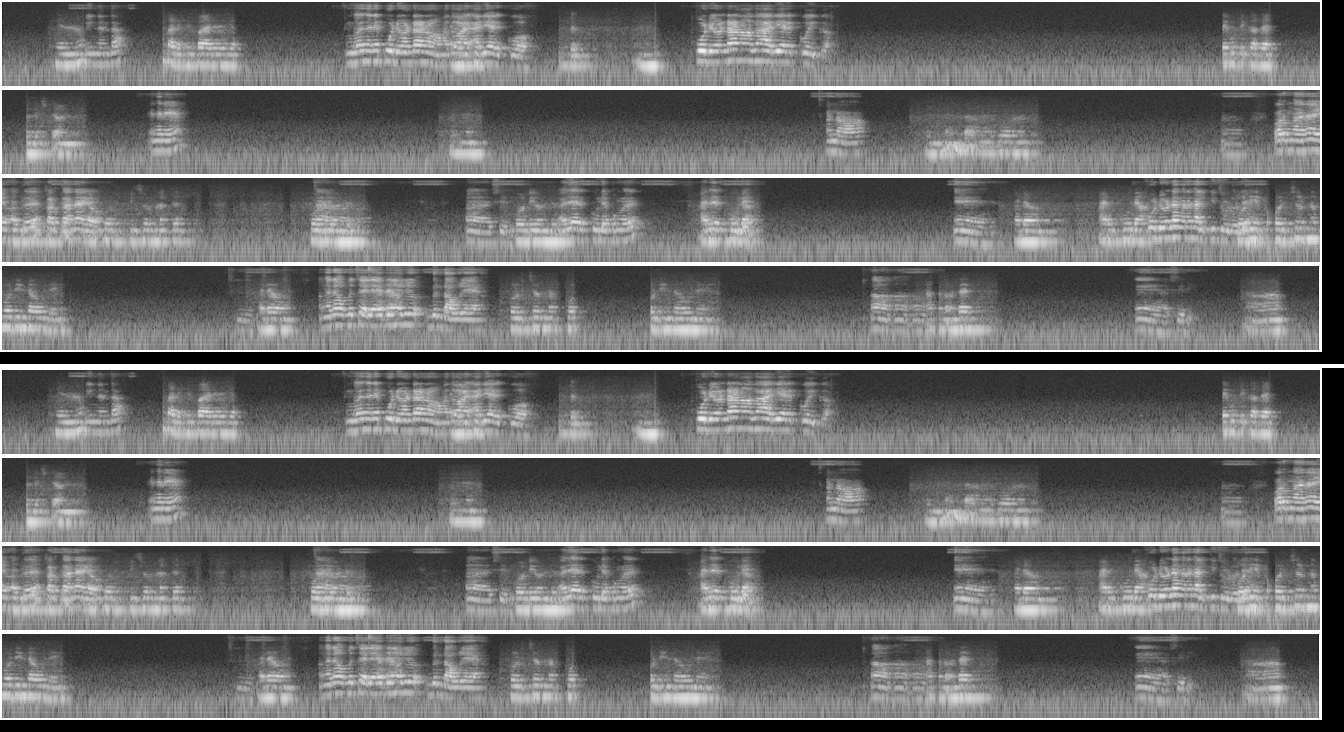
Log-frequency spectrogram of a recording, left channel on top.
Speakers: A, on the right; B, in the centre.
A: എന്ന്
B: പിന്നെന്താ
A: കലക്കിപ്പാരല്ല
B: ഇങ്ങളെങ്ങനെ പൊടി കൊണ്ടാണോ അതോ
A: അല്ലെങ്കി
B: അരി അരക്കുവോ
A: <unintelligible> ഉം
B: പൊടി കൊണ്ടാണോ അതൊ അരി അരക്കോ ഓയിക്ക
A: <unintelligible> നല്ല ഇഷ്ടാണ്
B: എങ്ങനെ
A: ഉം
B: ഹലോ
A: പിന്നെന്താണ് പോണ്
B: ആഹ് ഉറങ്ങാനായോ ഇങ്ങക്ക്
A: അരി പൊടിച്ചിട്ട്
B: കെടക്കാനായോ
A: <unintelligible>
B: ആഹ്
A: കൊണ്ട്
B: ആഹ് ആഹ് അഹ് ശരി
A: പൊടി കൊണ്ട്
B: അത് ക്കൂലേപ്പങ്ങൾ അരി
A: അരക്കൂല
B: അരക്കൂല്ലേ ഏഹ്
A: ഹലോ അരക്കൂല
B: പൊടിയോണ്ട് അങ്ങനെ കലക്കി ചൂടൂലേ
A: പൊടി പൊടിക്കുന്ന പൊടി ഉണ്ടാവൂല്ലേ
B: ഉം
A: ഹലോ
B: ഉം അങ്ങനെ ആകുമ്പോ ചിലടന ഒരു ഇതുണ്ടാവൂല്ലേ
A: കൊടി ചൂർണ പൊ പൊടി ണ്ടാവൂലെ.
B: ആഹ് ആഹ് ആഹ്
A: അഹ് അതുകൊണ്ടായിരുന്നു
B: ഏ ശരി
A: ആഹ്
